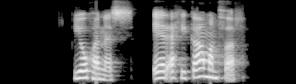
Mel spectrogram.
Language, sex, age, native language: Icelandic, female, 30-39, Icelandic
